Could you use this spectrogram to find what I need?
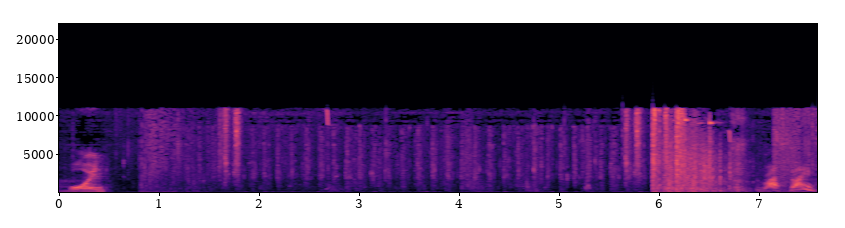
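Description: Wooden building pieces snap into place with quick knocks.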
